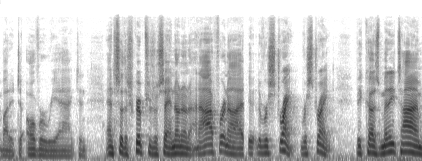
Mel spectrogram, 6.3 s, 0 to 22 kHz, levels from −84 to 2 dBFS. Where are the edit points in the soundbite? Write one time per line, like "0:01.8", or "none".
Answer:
0:01.5
0:03.6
